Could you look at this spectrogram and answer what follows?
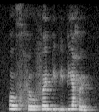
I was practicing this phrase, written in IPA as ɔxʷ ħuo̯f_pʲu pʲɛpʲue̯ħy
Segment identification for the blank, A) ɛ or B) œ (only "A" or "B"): B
